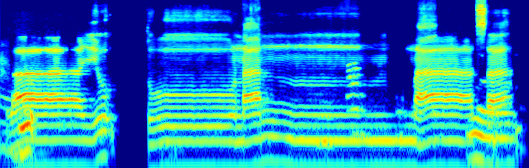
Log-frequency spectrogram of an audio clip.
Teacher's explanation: Nun tasdid dibaca gunah atau dibaca mendengung, ditahan dua harokat. Biar mendengung maka harus ditahan.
